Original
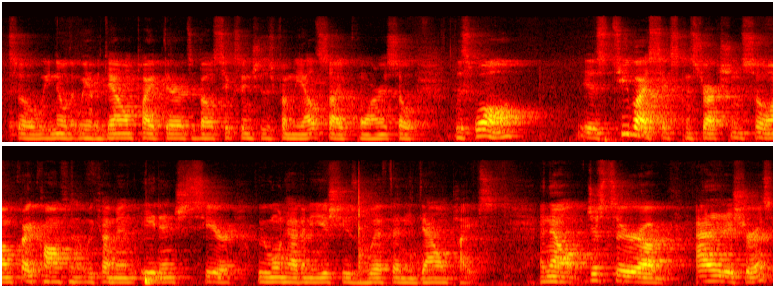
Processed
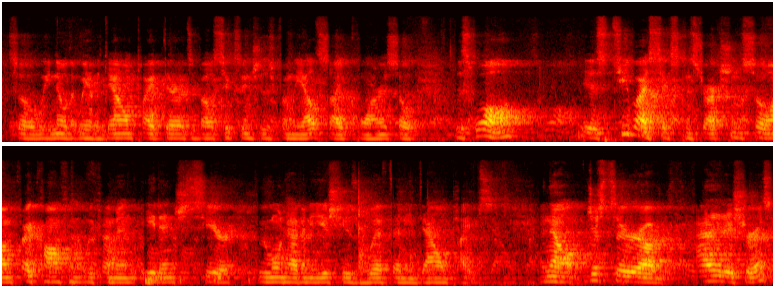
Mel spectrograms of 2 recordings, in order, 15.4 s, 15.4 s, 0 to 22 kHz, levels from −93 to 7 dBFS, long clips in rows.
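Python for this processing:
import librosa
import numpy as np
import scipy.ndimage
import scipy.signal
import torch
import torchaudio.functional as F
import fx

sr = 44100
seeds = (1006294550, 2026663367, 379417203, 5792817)

y = fx.hpss(x, sr, part='harmonic', gain_db=-6)
y = fx.echo_heads(y, sr, ms=344, heads='first and second', feedback_pct=57, wet_db=-23.5)
y = fx.attack_slew(y, sr, db_per_s=180.0)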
